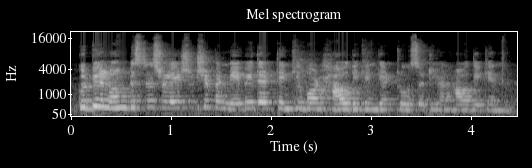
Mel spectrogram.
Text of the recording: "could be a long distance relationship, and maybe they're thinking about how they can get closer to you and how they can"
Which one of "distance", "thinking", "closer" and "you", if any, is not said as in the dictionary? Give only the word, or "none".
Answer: thinking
